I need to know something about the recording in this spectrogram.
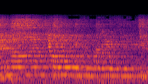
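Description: Karaoke: a song playing through a karaoke machine, with sung vocals over the backing music.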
